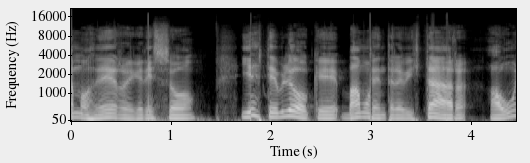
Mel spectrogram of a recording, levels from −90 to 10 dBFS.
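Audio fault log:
0.77, 1.79 (just before "este bloque"), 2.99 (just after "este bloque") and 3.76 s: dropped buffer (overrun). Samples were likely overwritten before being read, so at each spot the speech jumps ahead about a tenth of a second.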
